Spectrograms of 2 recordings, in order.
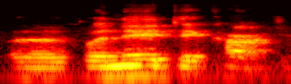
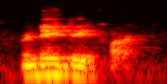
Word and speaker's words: René Descartes: Descartes, this is a French name, so there's a little difference from the English style of pronunciation. René Descartes, it's like a French name. But anyway, René Descartes.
